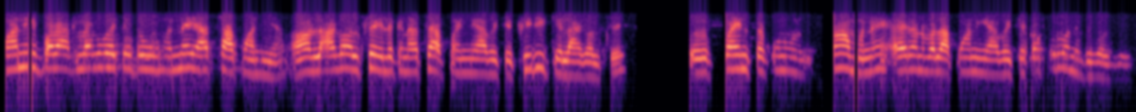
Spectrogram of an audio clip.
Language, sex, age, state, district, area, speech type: Maithili, female, 45-60, Bihar, Supaul, rural, conversation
